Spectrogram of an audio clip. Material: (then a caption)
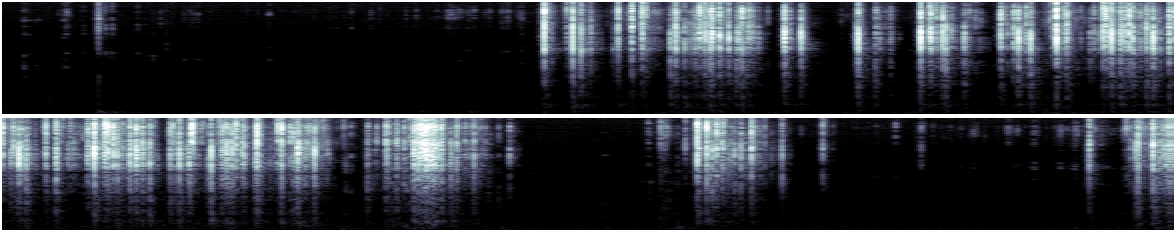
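Soap. A metal box-cutter blade scores and slices a palm-sized, hand-held solid teal soap bar with a glitter and sequin coating, cutting it into crunchy cubes that crumble off. Bright, gritty crunching and scraping bursts run almost continuously for several seconds, then return in a few shorter bursts. The sound is crisp and high-pitched, with no low rumble.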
